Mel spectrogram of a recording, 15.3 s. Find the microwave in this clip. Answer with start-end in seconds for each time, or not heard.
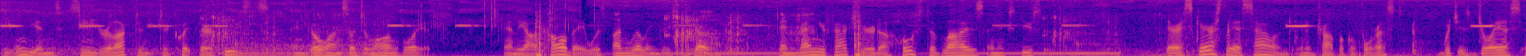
0.0-15.2.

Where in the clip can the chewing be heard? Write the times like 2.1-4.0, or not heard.
2.0-3.5, 6.6-8.2, 10.4-11.8.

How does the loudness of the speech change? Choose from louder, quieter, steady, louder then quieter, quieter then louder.
steady.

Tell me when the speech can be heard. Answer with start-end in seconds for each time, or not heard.
0.0-10.6, 11.7-15.2.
